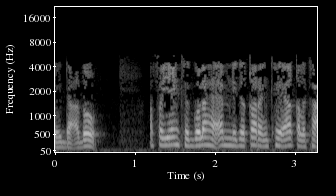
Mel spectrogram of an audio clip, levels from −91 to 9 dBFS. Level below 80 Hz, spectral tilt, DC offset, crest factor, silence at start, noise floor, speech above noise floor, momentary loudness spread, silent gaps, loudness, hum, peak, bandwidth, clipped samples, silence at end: -68 dBFS; -3.5 dB/octave; under 0.1%; 18 dB; 0 s; -64 dBFS; 36 dB; 5 LU; none; -28 LUFS; none; -12 dBFS; 5.8 kHz; under 0.1%; 0 s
